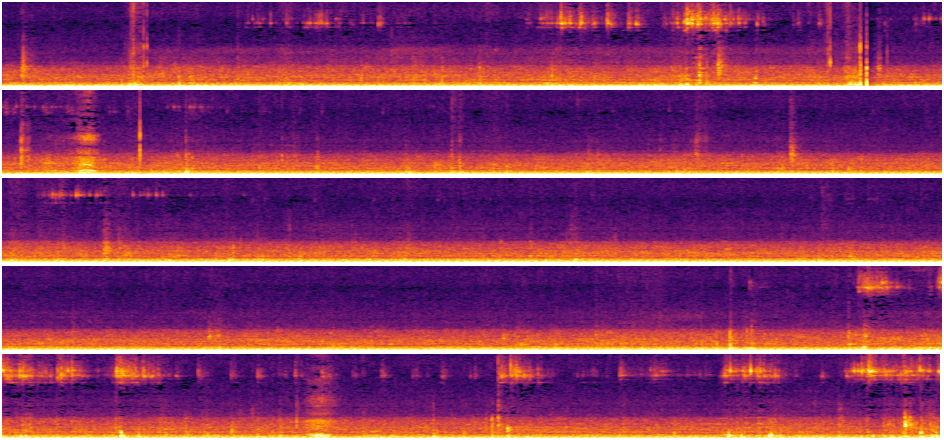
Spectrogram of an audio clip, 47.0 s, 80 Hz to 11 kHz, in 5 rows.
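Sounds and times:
electric motor hum: 1.2 - 12.2, 19.0 - 21.2, 36.1 - 46.9
small bells jingling: 2.4 - 4.0, 5.2 - 8.3, 9.0 - 10.0, 19.2 - 20.5, 36.7 - 40.4, 41.3 - 46.9.

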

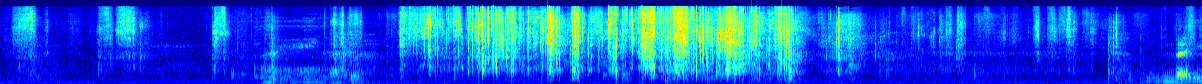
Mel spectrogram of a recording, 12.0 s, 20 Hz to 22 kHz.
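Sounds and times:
wrapper tearing and crinkling: 4.0 - 9.3.

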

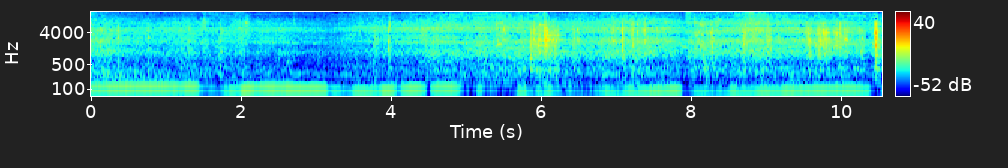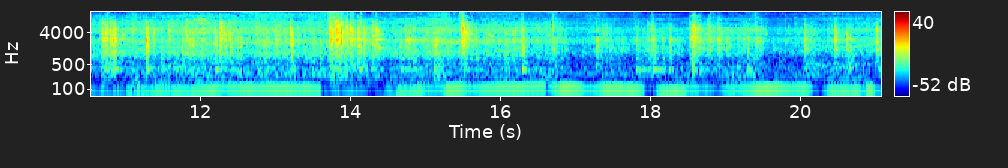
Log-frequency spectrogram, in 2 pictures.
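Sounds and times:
wheel loader diesel engine: 0.0 - 21.0
clanks and knocks: 5.8 - 21.0.

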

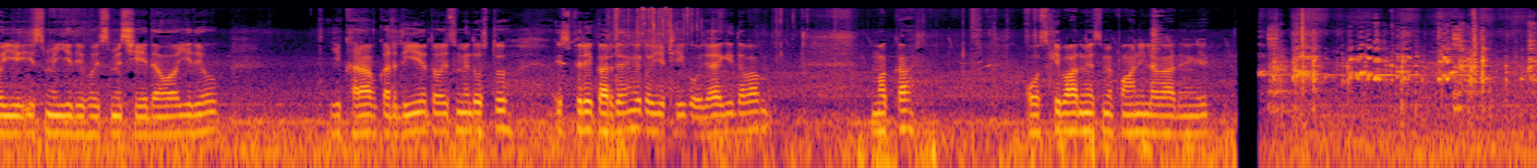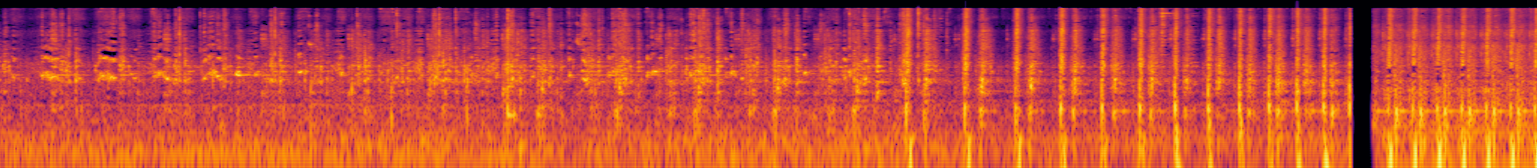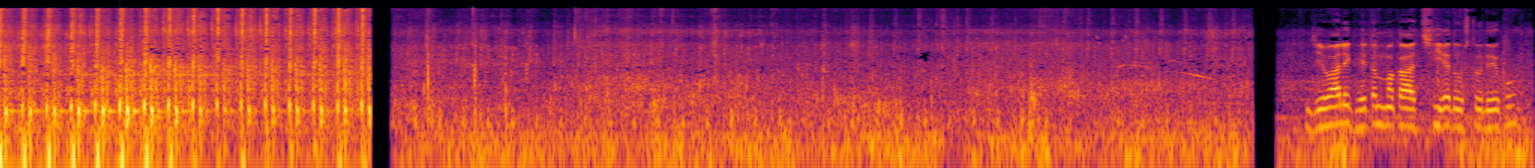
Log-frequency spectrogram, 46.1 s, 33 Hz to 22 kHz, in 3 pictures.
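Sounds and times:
diesel engine running: 12.7 - 34.5.

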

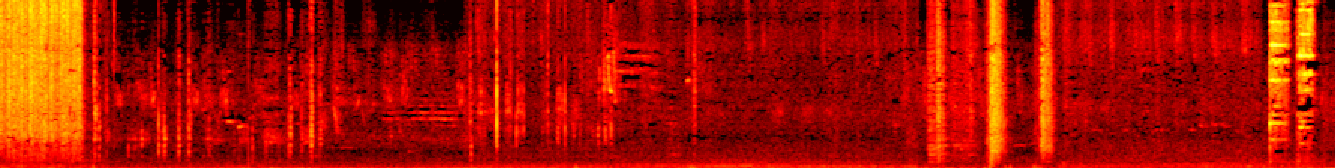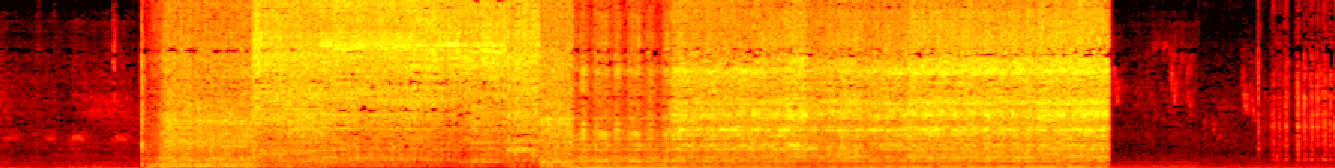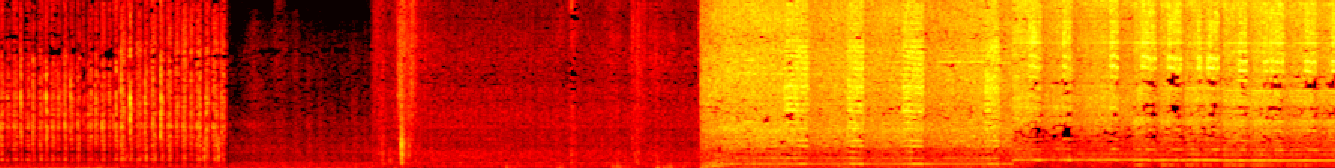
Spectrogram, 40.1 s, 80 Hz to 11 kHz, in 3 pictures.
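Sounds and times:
power tool cutting brass: 14.8 - 24.5, 33.7 - 40.0.

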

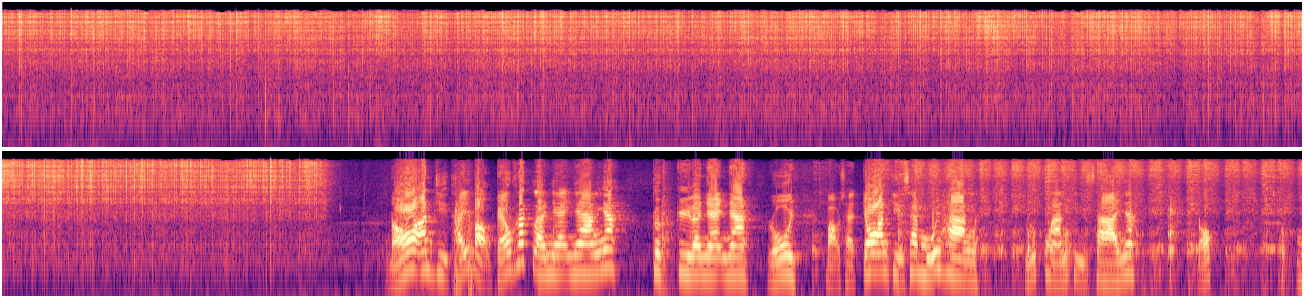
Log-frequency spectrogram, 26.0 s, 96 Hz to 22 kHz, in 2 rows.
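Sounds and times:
welding arc crackling sizzle: 0.0 - 16.4, 21.6 - 26.0.

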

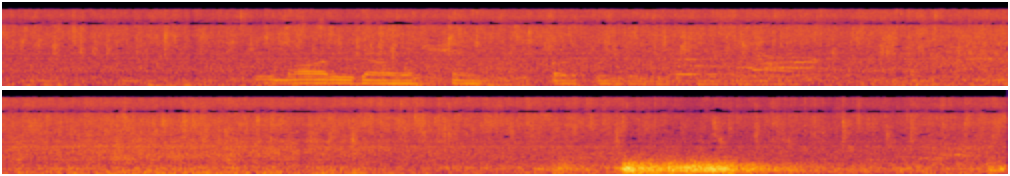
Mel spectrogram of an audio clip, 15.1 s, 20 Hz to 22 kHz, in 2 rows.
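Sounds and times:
heavy rain pouring: 0.0 - 15.0
thunder rumble: 11.6 - 15.0.

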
